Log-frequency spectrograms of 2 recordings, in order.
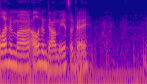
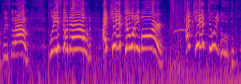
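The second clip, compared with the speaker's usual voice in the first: building from pleading to higher, louder begging; desperate pleading; 8 semitones higher, 4 dB louder than usual. Real, not acted. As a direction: beg harder and louder each time. Pleading grows into desperate yelling.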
